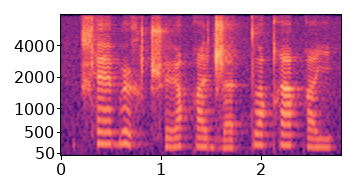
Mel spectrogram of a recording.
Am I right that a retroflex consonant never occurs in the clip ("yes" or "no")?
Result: no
